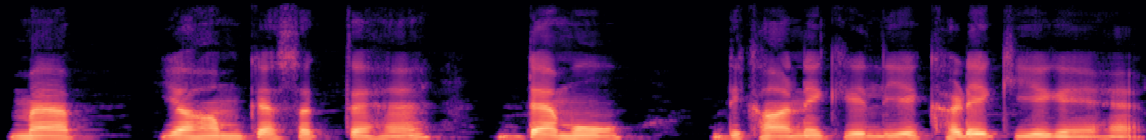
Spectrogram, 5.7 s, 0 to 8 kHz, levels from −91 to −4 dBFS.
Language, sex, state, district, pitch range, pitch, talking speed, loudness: Hindi, male, Uttarakhand, Uttarkashi, 135-150 Hz, 140 Hz, 145 wpm, -19 LUFS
